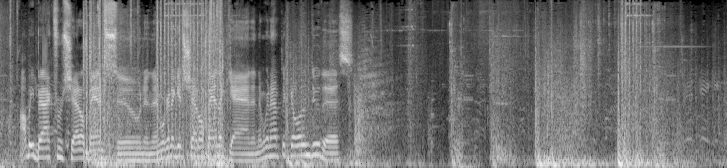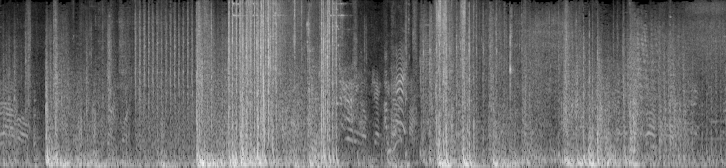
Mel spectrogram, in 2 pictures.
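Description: Gunfire cracks in rapid bursts.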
